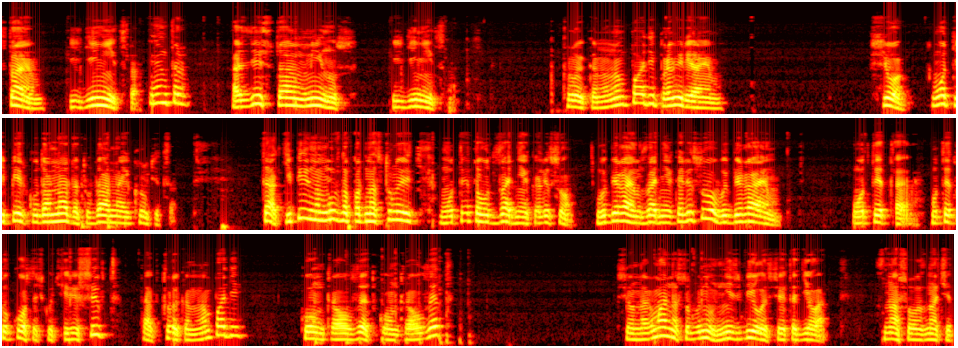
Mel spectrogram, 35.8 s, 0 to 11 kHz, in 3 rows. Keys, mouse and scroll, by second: 2.7-5.7 drag, 7.0 KP_3, 8.5 click, 9.6-12.2 drag, 15.7 middle click, 17.0 shift+middle click, 21.5 middle click, 23.0 shift+middle click, 24.5 shift+click, 26.1 KP_3, 28.3 ctrl+z, 29.0 ctrl+z, 29.7 ctrl+z, 32.2-32.6 shift+middle drag, 35.1 click.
